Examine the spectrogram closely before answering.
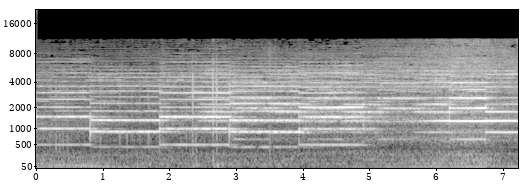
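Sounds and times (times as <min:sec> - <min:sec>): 
emergency vehicle sirens wailing in two-tone pattern: 0:00.0 - 0:07.2
road traffic rumbling: 0:00.0 - 0:07.2.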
